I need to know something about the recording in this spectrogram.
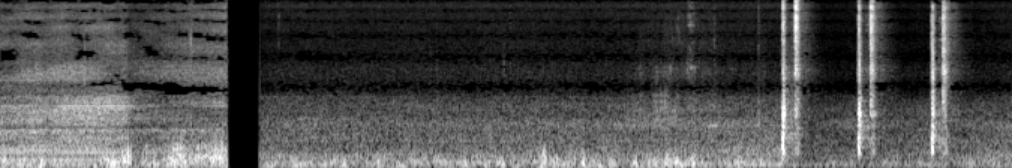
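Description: Pneumatic roofing nailer firing nails through asphalt shingles: three sharp shots about two-thirds of a second apart near the end.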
